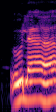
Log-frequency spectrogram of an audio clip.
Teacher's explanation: حمزہ واو پیش او، لام کھڑا مد زبر لا، اولا. لام میں دیکھیں گے کھڑا زبر بھی ہے اور بڑی مد بھی ہے، اس کو کھینچنا ہے 5 الف کے برابر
